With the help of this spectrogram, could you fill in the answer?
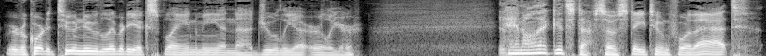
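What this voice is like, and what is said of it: Weak, tired-sounding voice. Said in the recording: “my voice sounds weak ... I definitely feel like I'm sick ... if I sound weak”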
